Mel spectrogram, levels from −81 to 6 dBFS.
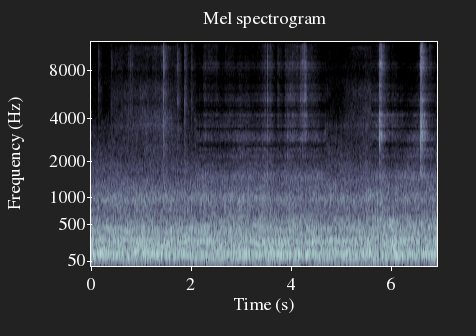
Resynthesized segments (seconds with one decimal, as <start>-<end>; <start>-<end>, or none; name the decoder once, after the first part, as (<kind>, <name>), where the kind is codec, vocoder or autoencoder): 2.1-4.7 (codec, SNAC); 5.6-6.9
